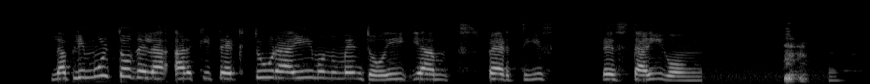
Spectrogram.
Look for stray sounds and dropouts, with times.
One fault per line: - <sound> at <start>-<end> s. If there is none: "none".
- throat clearing at 7.8-8.1 s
